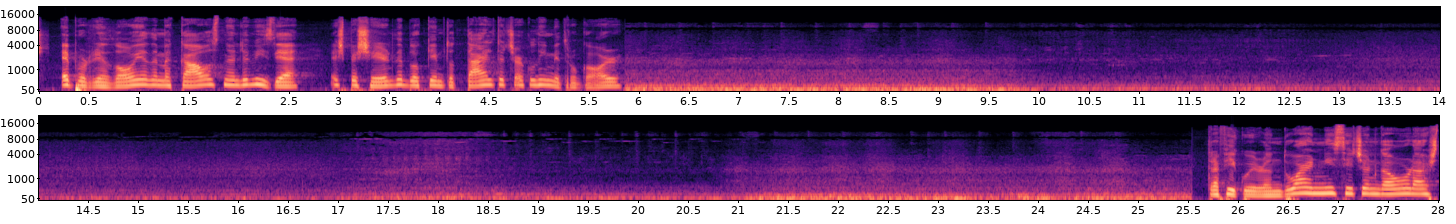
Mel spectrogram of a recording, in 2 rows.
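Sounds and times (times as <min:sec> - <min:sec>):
traffic hiss: 0:05.9 - 0:19.0
traffic engines and tyres rumbling: 0:05.9 - 0:25.7.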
